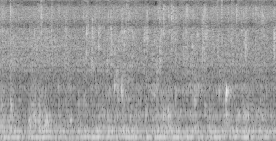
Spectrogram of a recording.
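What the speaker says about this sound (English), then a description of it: "you want to first wash each one on its own with the water, just like this" Tap water runs in a steady, even stream while bell peppers are washed one at a time under the faucet, a continuous close splashing hiss with a brief brighter drip near the end and no talking.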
